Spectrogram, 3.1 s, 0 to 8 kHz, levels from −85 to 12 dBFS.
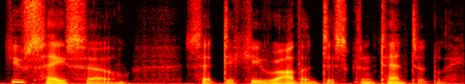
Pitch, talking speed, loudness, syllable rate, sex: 100 Hz, 155 wpm, -21 LUFS, 5.4 syllables/s, male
